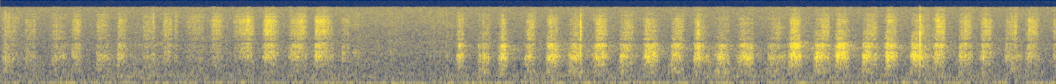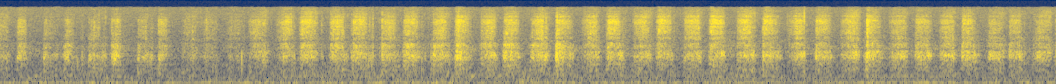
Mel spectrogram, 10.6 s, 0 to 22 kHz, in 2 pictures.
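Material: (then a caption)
Flocked velvet. An orange marker tip rubs and scratches back and forth over a flat velvet coloring poster with black flocked velvet lines on a stiff backing. The result is a steady, rapid, quiet scratchy rubbing, with a bright hiss centered around 1.6 kHz. There is a brief lull near two seconds before the strokes resume.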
